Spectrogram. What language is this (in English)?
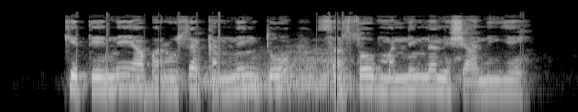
Brahui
